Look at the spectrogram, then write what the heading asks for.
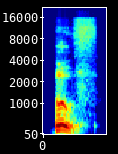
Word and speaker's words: Boof: about her former dj booth boof is how you pronounce his name he was a dj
